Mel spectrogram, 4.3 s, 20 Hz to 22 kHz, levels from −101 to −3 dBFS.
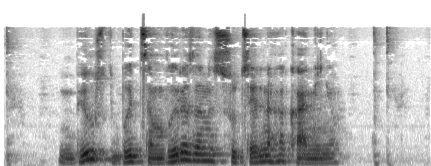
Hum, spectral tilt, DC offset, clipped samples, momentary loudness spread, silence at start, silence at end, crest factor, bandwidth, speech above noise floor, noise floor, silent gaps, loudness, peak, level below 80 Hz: none; -3 dB/octave; under 0.1%; under 0.1%; 21 LU; 0.05 s; 0.4 s; 20 dB; 16 kHz; 34 dB; -51 dBFS; none; -16 LUFS; 0 dBFS; -58 dBFS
